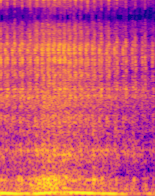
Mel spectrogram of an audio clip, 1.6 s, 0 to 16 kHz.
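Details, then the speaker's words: Poorly running 1776cc air-cooled VW Baja Bug engine before repair, ad claimed professionally tuned: fast, uneven ticking clatter over a rough, lumpy idle; valvetrain noise from broken rocker arm, valves way off, needing adjustment. "When we started over there, fucking valves are way off. I need the valves adjusted."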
